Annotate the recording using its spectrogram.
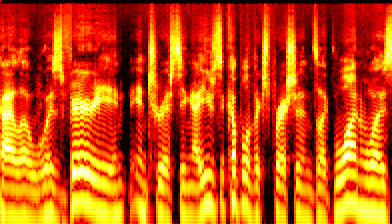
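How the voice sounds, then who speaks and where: An American man with an ordinary speaking voice talks at a moderate pace with ordinary pitch variation in a very clean recording with a silent background. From Montana. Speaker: podcast host. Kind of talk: interview.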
